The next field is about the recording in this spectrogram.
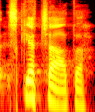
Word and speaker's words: schiacciata: Garlic and parmigiana sciarra? – Yeah. In the last 1 year, only 3 persons could say it correctly. So. It's a schiacciata.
